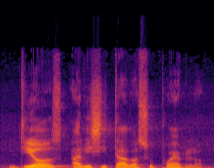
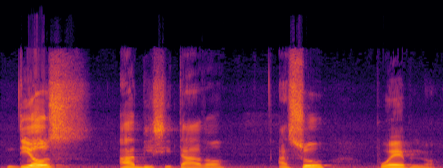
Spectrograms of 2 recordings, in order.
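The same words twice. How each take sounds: First: Said in the usual way. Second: "Dios ha visitado" drawn out, pauses before "su pueblo"; slow proclamation. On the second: Acted. Preacher voicing the crowd glorifying God, slowly proclaiming. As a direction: declaim it slowly in separate, weighty pieces. Declaimed crowd quote, then restated plainly.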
